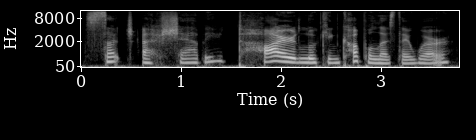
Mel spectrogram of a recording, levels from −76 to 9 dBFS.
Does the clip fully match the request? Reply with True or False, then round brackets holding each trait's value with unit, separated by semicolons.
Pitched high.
True (220 Hz)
